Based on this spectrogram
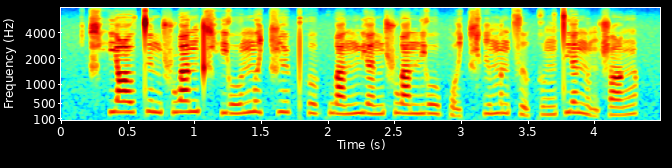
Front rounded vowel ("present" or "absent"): present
